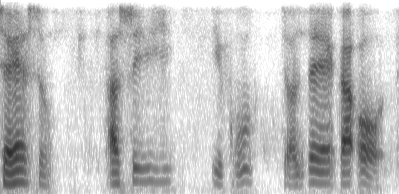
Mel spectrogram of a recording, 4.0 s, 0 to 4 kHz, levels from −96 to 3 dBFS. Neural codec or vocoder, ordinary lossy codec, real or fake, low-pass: codec, 16 kHz in and 24 kHz out, 0.6 kbps, FocalCodec, streaming, 4096 codes; Opus, 32 kbps; fake; 3.6 kHz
